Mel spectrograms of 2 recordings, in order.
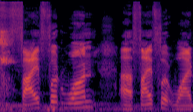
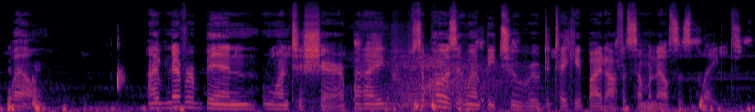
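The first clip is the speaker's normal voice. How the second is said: hushed, soft half-whispered voice; 5 dB quieter than usual. Narrating to Ingrid, a voice half-whispers from the backyard, soft half-whisper. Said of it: "you hear this soft voice whisper".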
